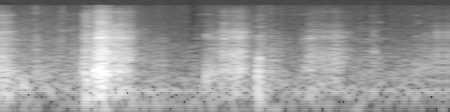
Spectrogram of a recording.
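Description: Mostly near silence with faint chewing of a crunchy Cheeto corn snack: one soft crunch about half a second in and a few faint clicks later.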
